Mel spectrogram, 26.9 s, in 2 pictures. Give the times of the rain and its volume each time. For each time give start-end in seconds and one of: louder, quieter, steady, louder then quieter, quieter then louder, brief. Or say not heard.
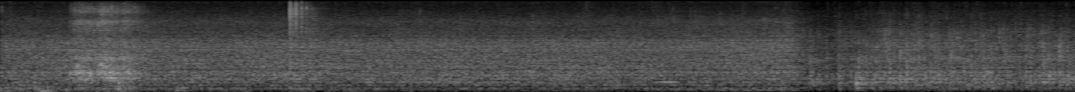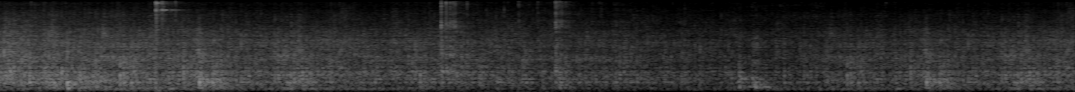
0.0-26.8 quieter.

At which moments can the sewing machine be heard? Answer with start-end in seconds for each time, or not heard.
0.0-1.9.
